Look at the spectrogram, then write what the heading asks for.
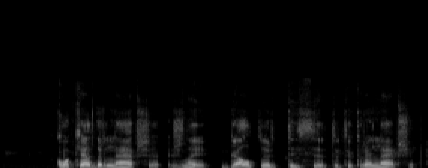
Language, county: Lithuanian, Vilnius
